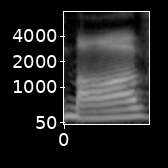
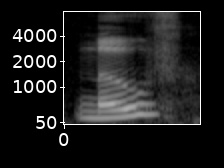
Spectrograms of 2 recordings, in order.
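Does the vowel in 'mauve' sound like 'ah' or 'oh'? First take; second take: ah; oh. First: The vowel sounds like 'ah'. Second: The vowel sounds like 'oh'.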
